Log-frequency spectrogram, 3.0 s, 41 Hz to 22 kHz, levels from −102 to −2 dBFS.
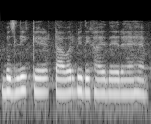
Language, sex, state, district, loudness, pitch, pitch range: Hindi, female, Jharkhand, Deoghar, -15 LUFS, 205 Hz, 195-210 Hz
